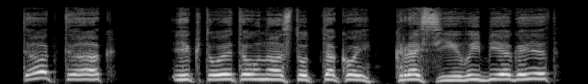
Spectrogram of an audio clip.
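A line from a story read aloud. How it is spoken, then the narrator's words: Wheezy smoker's voice. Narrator (Russian): просипел прокуренным голосом мужик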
